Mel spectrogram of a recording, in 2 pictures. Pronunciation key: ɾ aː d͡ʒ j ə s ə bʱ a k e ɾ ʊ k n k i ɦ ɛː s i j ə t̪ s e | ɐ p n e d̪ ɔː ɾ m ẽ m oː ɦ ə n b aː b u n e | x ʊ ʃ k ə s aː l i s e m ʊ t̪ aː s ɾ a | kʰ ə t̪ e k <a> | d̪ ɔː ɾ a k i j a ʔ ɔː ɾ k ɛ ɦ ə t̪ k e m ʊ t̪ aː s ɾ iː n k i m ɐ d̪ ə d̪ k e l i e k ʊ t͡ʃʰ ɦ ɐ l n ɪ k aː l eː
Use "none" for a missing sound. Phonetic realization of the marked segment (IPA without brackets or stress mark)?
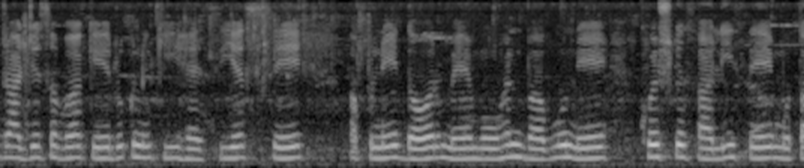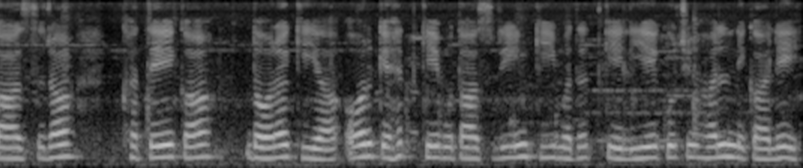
a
